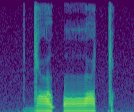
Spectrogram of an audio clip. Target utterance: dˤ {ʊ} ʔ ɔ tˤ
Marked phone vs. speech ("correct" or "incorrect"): correct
